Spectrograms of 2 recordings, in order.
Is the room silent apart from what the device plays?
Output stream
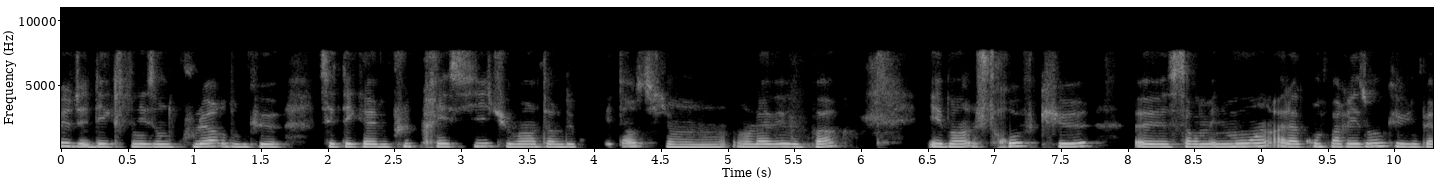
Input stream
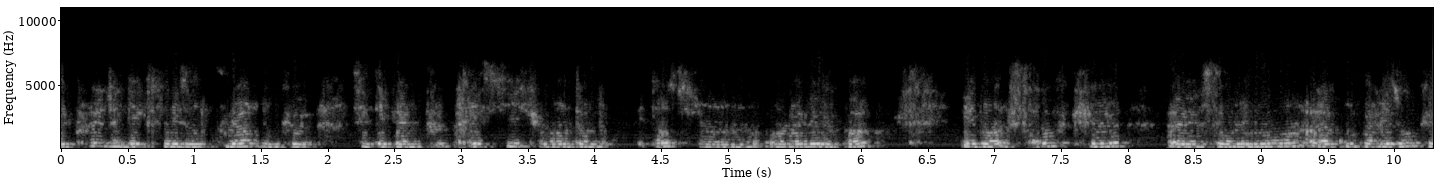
Yes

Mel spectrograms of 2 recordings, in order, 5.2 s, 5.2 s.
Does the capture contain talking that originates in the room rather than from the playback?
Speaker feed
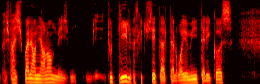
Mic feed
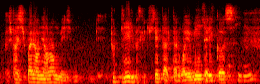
Yes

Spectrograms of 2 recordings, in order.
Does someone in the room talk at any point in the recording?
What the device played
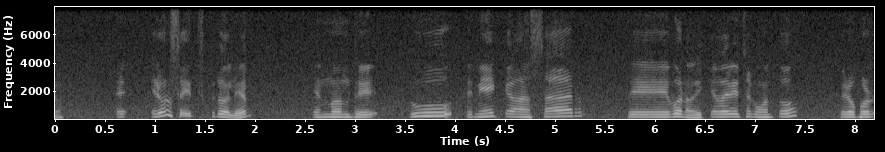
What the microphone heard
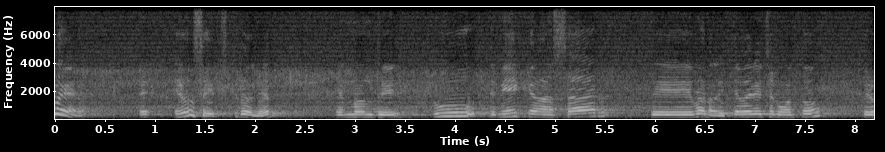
No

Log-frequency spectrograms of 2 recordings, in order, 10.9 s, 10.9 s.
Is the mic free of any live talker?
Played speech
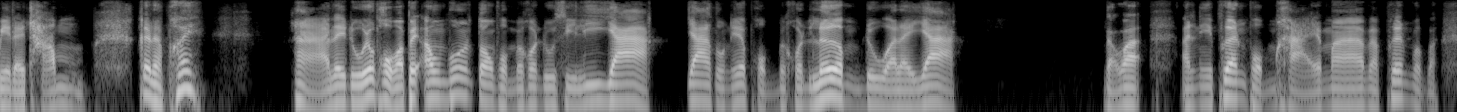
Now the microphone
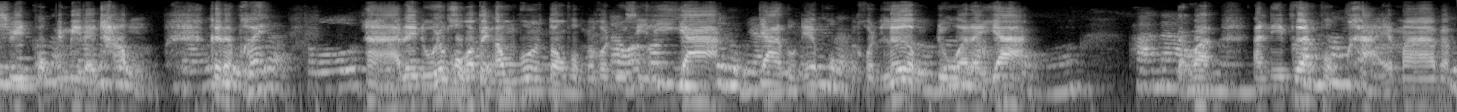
No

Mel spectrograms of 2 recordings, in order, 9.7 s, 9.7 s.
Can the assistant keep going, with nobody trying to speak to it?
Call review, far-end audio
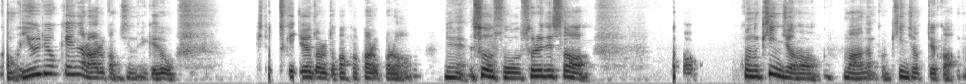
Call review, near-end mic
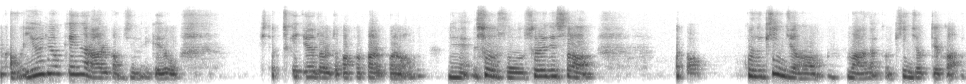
Yes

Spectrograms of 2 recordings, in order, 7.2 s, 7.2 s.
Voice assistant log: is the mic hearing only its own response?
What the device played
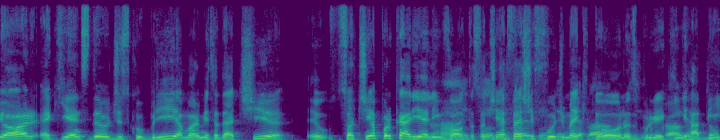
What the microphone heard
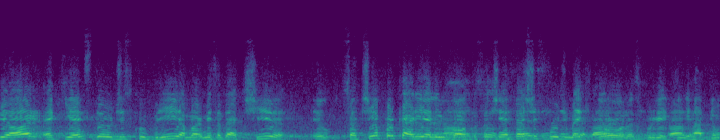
No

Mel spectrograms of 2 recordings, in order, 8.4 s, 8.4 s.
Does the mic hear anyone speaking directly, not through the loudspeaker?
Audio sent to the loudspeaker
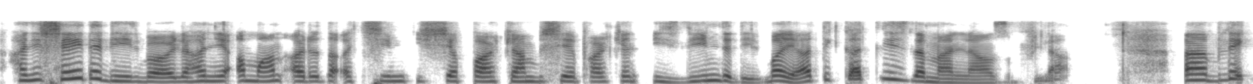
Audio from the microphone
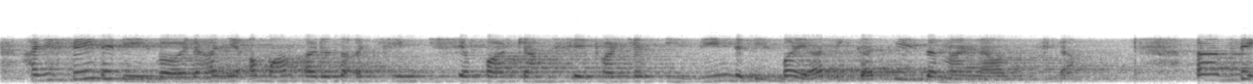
No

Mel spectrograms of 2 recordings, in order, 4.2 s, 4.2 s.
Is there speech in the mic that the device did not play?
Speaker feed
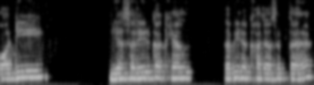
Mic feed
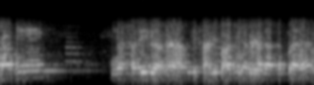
Yes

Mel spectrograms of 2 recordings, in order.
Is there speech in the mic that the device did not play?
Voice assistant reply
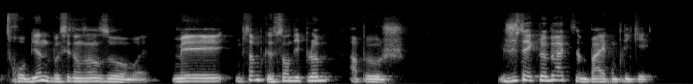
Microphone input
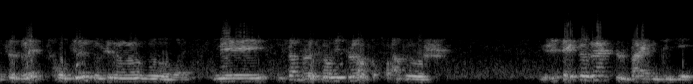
Yes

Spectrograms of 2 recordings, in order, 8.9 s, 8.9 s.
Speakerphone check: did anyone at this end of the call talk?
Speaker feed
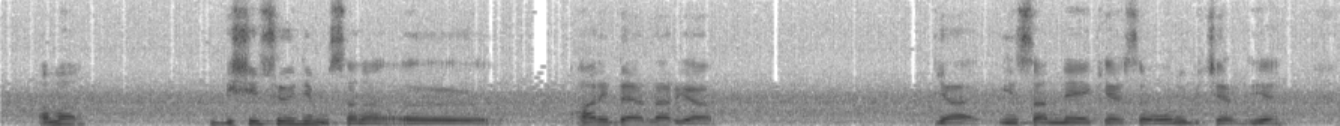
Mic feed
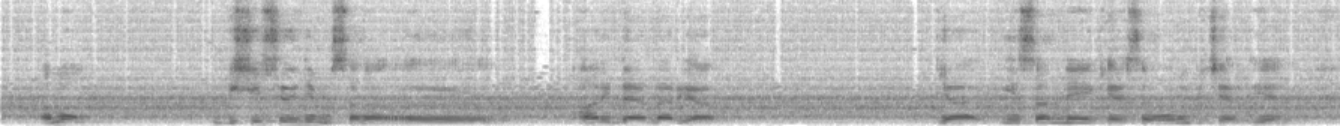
No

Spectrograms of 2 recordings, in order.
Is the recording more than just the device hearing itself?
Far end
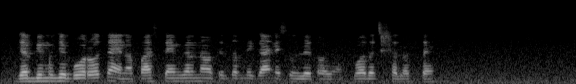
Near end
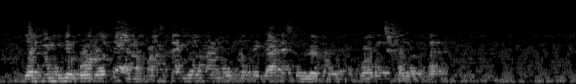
No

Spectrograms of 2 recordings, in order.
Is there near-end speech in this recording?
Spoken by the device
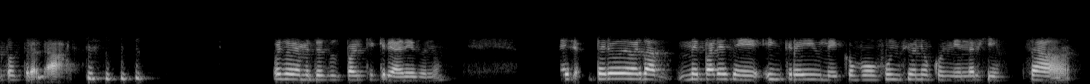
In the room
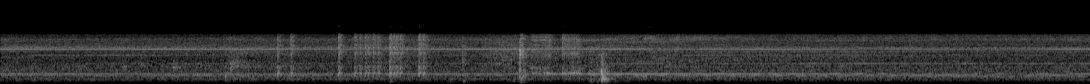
No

